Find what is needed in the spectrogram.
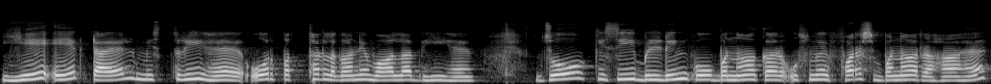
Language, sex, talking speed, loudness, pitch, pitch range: Maithili, female, 135 wpm, -15 LUFS, 215 Hz, 200-230 Hz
